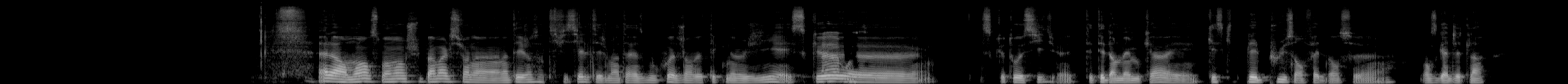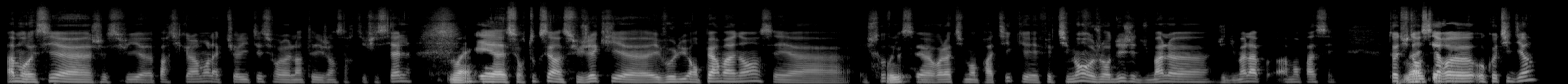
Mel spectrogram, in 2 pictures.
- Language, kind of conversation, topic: French, unstructured, Quel gadget technologique te semble indispensable aujourd’hui ?
- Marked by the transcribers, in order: static; distorted speech; drawn out: "heu"; other background noise; stressed: "permanence"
